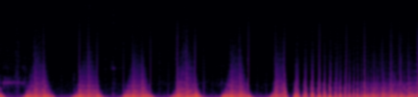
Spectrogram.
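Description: Behringer Neutron analog synthesizer playing a repeating sequence of short, buzzy notes, its filter cutoff swept by an LFO from the CV Mod app patched through the Neutron's attenuator, which strengthens the modulation. About four and a half seconds in, the separate notes give way to one continuous note with a rapid flutter.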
